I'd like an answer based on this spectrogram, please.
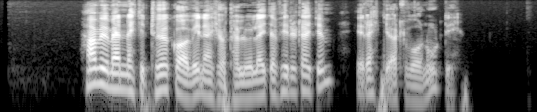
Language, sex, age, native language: Icelandic, male, 60-69, Icelandic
